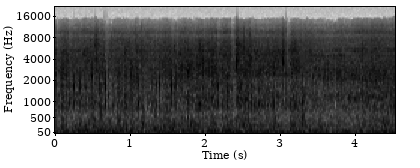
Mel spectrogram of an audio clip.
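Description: Wind rumbling across the camera microphone as an electric mountain bike rides a trail, with scattered clicks and rattles from the bike over rough ground.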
